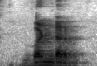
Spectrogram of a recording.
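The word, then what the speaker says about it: wonder: Okay, और एक शब्द अभी आपने पढ़ा, वंडर, वंडर, वंडर। ठीक है, तो आई होप आप दोनों की प्रोनाउंसिएशन ठीक करोगे।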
